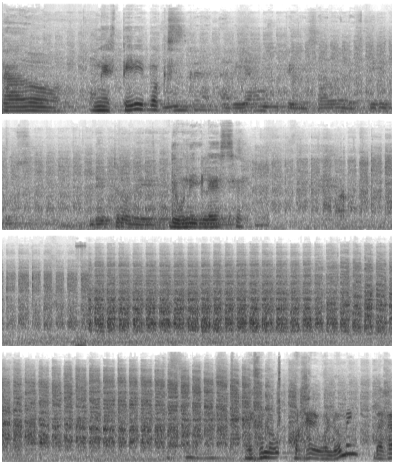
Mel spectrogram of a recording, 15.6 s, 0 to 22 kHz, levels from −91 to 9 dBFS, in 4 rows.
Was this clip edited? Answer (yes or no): yes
